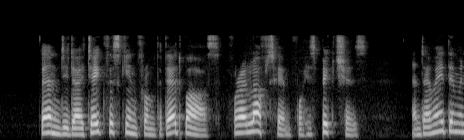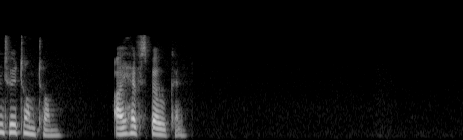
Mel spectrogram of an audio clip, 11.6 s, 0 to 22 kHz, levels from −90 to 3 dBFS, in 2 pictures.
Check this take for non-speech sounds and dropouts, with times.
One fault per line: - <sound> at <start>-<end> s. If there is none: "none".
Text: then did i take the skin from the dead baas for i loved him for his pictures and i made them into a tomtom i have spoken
none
